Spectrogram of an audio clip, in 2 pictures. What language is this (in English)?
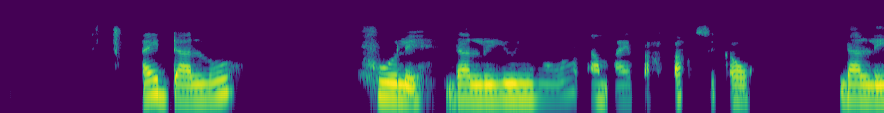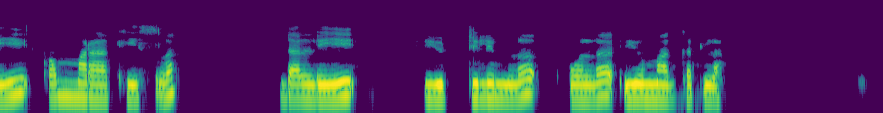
Wolof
